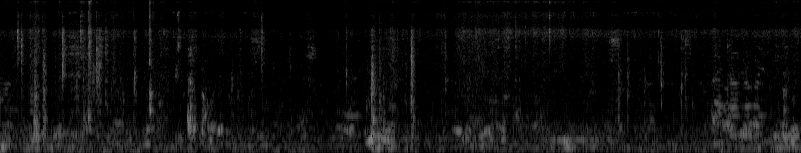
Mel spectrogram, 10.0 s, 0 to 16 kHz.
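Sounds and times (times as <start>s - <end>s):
faint murmured voices: 0.0s - 10.0s.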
